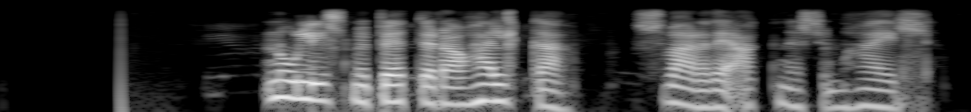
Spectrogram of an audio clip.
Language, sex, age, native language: Icelandic, female, 50-59, Icelandic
